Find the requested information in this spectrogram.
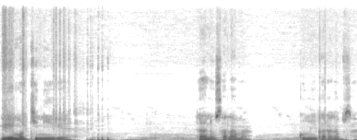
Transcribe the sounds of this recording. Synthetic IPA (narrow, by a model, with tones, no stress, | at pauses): ŋe˨ɣe˦mɔ˨kːi˦ni˨˦kɛ˦ | na˦nɪ˨u˨sa˨la˦ma˨ | ko˦mi˦pa˦ɾa˦ka˨mu˨sa˨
